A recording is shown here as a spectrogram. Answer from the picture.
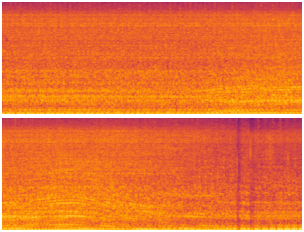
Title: bruit moteur opel vectra b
